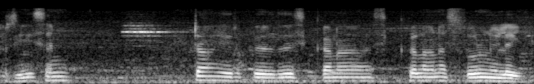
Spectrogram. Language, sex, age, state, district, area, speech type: Tamil, male, 30-45, Tamil Nadu, Ariyalur, rural, spontaneous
